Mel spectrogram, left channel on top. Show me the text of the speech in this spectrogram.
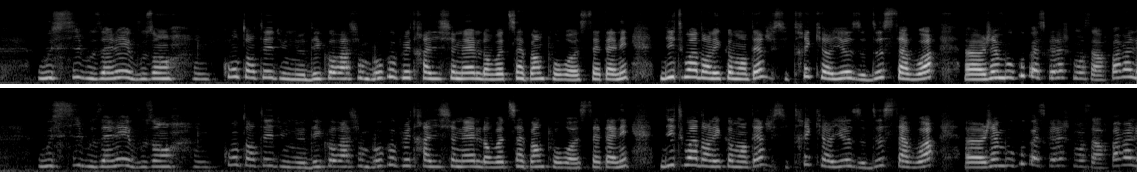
ou si vous allez vous en contenter d'une décoration beaucoup plus traditionnelle dans votre sapin pour cette année. Dites-moi dans les commentaires, je suis très curieuse de savoir. J'aime beaucoup parce que là je commence à avoir pas mal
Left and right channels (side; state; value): right; quieter; 9.3 dB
